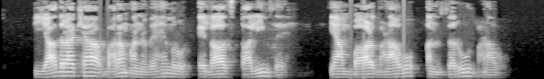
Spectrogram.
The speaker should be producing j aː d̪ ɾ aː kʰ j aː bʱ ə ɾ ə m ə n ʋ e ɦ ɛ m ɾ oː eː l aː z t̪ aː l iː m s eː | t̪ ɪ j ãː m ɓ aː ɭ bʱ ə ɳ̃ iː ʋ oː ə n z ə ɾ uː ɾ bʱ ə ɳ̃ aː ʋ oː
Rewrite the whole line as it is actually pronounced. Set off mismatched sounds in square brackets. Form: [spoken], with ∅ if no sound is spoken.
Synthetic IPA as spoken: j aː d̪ ɾ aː kʰ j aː bʱ ə ɾ ə m ə n ʋ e ɦ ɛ m ɾ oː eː l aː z t̪ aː l iː m s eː | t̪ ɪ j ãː m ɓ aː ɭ bʱ ə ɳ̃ [aː] ʋ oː ə n z ə ɾ uː ɾ bʱ ə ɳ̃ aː ʋ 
